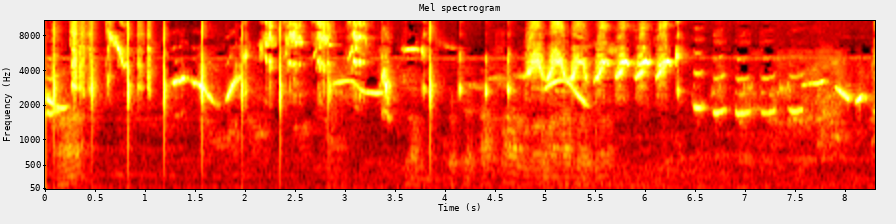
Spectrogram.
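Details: Mangrove blue flycatcher in lively song: varied whistled notes and quick slurred phrases mixed with sharp clicks and brief chattering bursts, the whistles rising and falling in short runs.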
